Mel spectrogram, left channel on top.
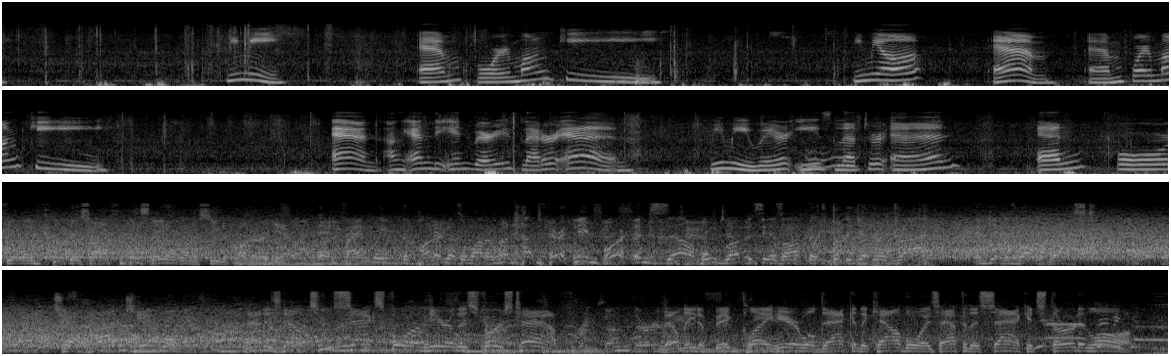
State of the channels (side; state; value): both; different; correlation 0.00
